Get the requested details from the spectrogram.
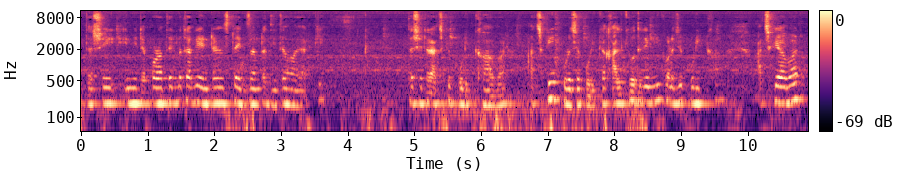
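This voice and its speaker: A sleepy woman speaks in a hushed, unhurried voice with a gravelly, fry-laden edge. She is vlogging into her phone at home at dawn. A steady hiss of noise sits clearly under her voice. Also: on the low side. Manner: speaks softly and slowly so as not to wake her family. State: sleepy and tired. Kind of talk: casual chat to camera. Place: home, indoors, early morning.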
